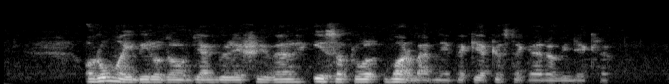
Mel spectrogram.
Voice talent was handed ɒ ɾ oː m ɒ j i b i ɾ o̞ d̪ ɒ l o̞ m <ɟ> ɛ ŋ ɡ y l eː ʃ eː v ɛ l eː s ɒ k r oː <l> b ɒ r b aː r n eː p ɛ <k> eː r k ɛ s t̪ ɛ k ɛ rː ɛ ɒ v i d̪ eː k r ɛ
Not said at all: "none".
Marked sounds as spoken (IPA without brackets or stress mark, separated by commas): ɟ, l, k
